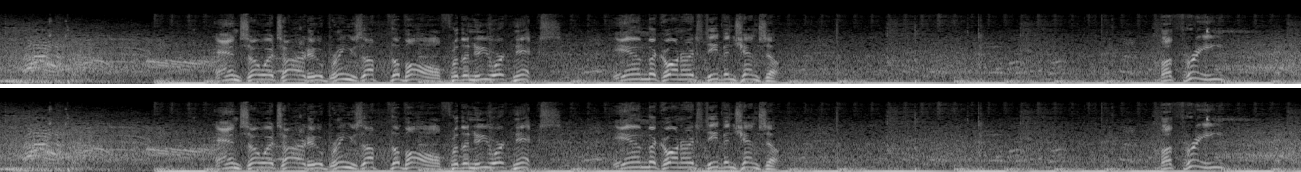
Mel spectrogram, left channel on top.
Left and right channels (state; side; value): identical; both; correlation 1.00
